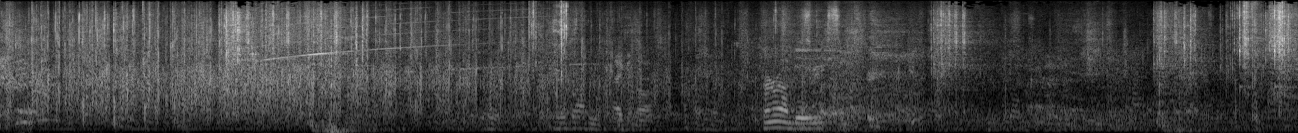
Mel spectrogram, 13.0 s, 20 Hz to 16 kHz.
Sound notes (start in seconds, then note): 0.5 crew applauding; 3.0 camera flash whining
